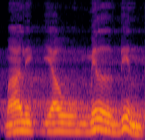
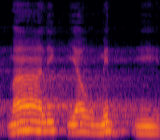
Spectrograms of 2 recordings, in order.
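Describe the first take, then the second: First: The l sound is clearly pronounced before d. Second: The l merges into a doubled d sound. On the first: The speaker calls it wrong. "Tidak boleh dibaca maliki yaumildin" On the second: The speaker calls it right. "tapi dibacanya maliki yaumiddin"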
